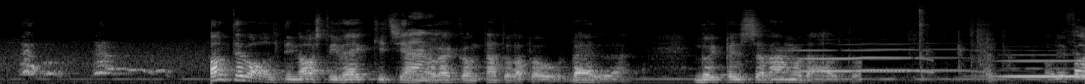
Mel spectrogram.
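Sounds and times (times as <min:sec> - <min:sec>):
steady low hum: 0:00.0 - 0:10.8
dogs barking and whining: 0:00.1 - 0:01.8
speech: 0:02.1 - 0:09.2.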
